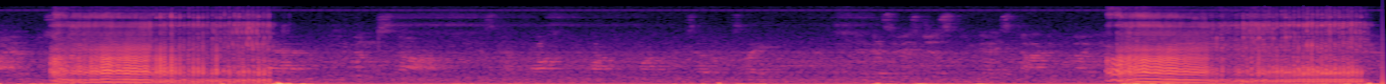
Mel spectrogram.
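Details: A sleeping English bulldog snores with long, rough, rattling breaths separated by a quiet pause.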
